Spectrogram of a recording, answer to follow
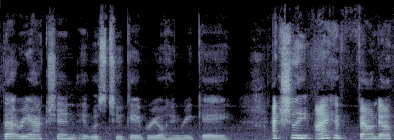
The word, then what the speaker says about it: Gabriel Henrique: Henrique written like that, so I thought his name was Gabriel Henrique. It's Gabriel Henrique, and I've been saying his name wrong this entire time.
